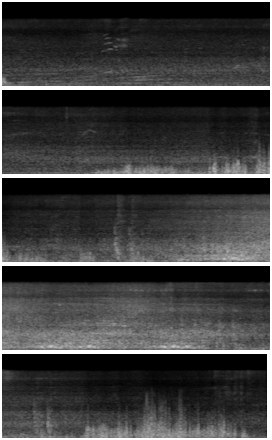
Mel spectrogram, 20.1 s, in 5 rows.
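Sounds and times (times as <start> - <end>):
diesel railcar engines: 0.0 - 20.0
train wheels on rails: 6.0 - 20.0.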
